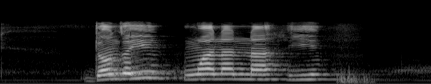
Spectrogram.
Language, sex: Tsonga, female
